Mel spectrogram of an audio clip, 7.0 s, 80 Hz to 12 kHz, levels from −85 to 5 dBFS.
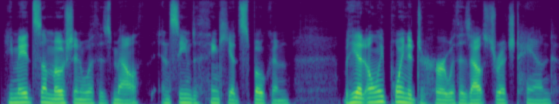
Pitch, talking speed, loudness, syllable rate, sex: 120 Hz, 215 wpm, -21 LUFS, 5.2 syllables/s, male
